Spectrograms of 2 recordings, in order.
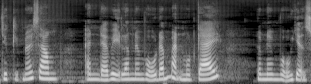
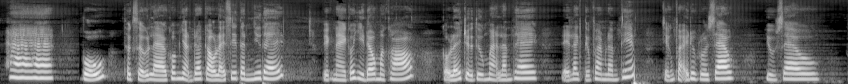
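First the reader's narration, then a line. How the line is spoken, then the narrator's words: Uncontrollable loud laughter. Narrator (Vietnamese): Bạch Hạo Uy không nhịn được cười lớn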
